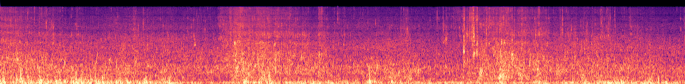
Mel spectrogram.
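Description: Kayak paddle strokes: the blade dipping into the sea and splashing beside an inflatable kayak's hull, a stroke about every two and a half seconds, over a steady rumble of wind on the microphone.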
